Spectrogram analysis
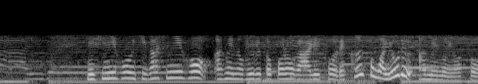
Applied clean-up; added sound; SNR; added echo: none; none; none; reverberation time 0.9 s.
